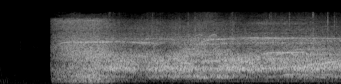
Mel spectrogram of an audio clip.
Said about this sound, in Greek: Λοιπόν, πριν πάμε στον Ερντογάν, να ακούσουμε τους πανηγυρισμούς όταν βγήκε, ήταν μεστάνυχτα και κάτι, ο Ιμάμογλου στο μπαλκόνι του Δημαρχείου και τα πρώτα του λόγια.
